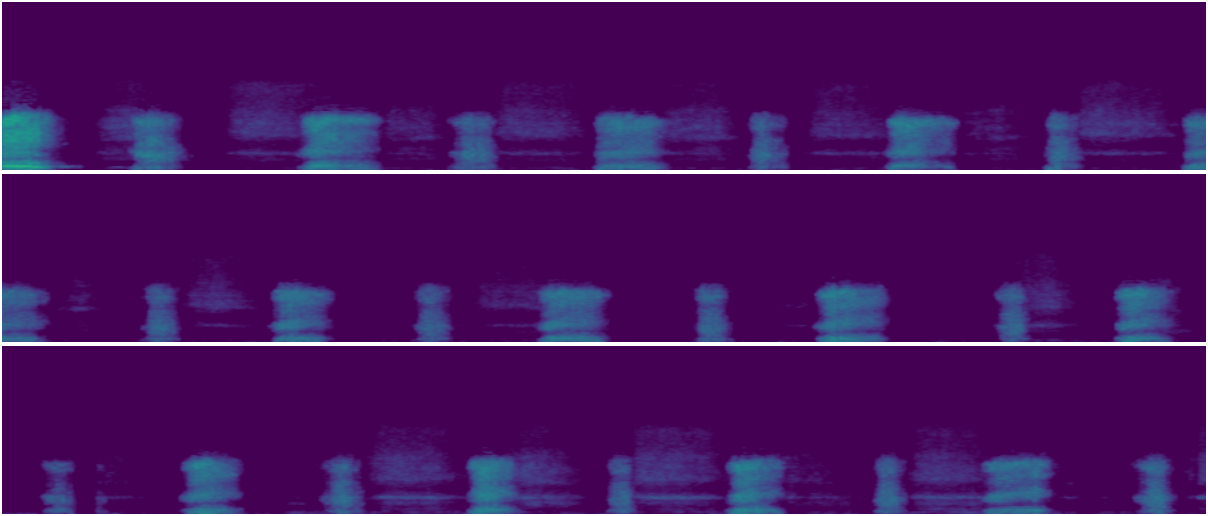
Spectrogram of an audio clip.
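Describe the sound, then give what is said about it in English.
Rapid, forceful breaths during a breathing exercise, about one per second. A long, steady series of loud, airy bursts, each inhale and exhale rushing out in an even rhythm with no talking. “Inhale, exhale. So, yeah, let's do it. One breath per second.”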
